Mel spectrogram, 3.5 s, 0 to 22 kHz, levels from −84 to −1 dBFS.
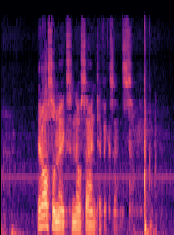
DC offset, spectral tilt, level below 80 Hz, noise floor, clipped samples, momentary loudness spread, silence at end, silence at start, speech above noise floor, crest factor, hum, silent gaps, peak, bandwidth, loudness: under 0.1%; -5 dB/octave; -42 dBFS; -40 dBFS; under 0.1%; 15 LU; 0.35 s; 0.2 s; 24 dB; 16 dB; none; none; 0 dBFS; 16.5 kHz; -16 LUFS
